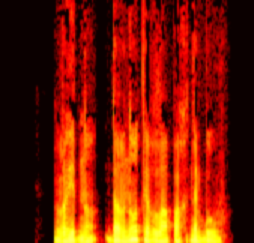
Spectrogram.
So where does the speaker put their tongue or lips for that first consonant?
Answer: lips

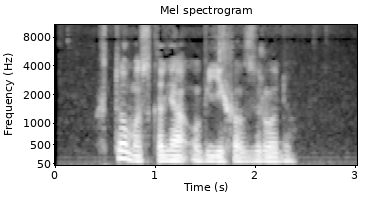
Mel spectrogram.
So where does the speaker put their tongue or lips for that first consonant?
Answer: velum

